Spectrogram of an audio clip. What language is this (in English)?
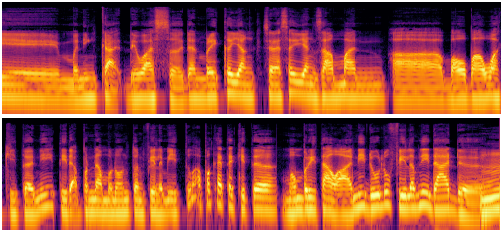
Malay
